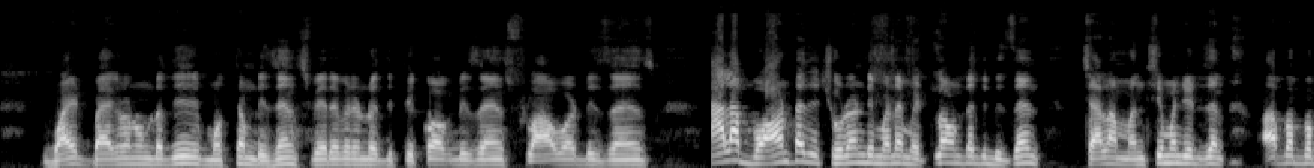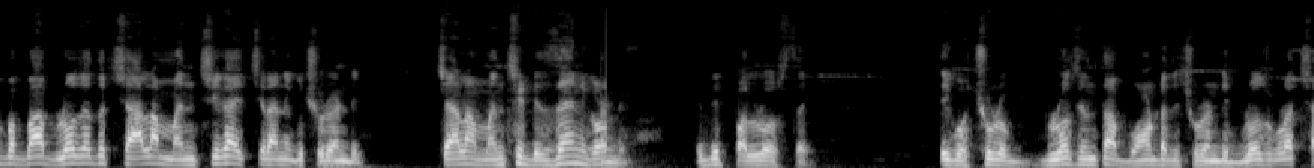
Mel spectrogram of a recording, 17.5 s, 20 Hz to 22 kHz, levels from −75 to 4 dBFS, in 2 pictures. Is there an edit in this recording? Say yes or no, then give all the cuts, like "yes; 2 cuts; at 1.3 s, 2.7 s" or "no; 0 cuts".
yes; 2 cuts; at 4.7 s, 12.8 s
